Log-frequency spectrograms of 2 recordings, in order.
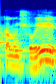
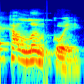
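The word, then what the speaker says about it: Kalanchoe: Então, tem algumas suculentas, Stephanie, como os calancoe, ou você pode falar calanchoe, calanchoe. Em latim, a pronúncia é calancoe, tá?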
